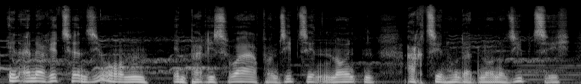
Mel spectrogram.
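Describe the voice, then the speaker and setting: An elderly man narrates a radio play in a deep-set, creaky voice. He is mournful and reflective, haunted by a lost love, and faint music runs behind his words. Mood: reflective, storytelling. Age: older. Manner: brooding, halting, reflective. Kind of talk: dramatic first-person radio play narration.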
